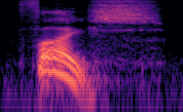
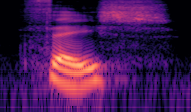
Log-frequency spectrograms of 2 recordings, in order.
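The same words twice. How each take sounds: First: It is said with an Australian accent. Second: It is said with an American accent.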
